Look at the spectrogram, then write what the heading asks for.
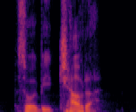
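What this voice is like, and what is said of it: Put-on Boston accent. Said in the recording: “in the Boston accent”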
